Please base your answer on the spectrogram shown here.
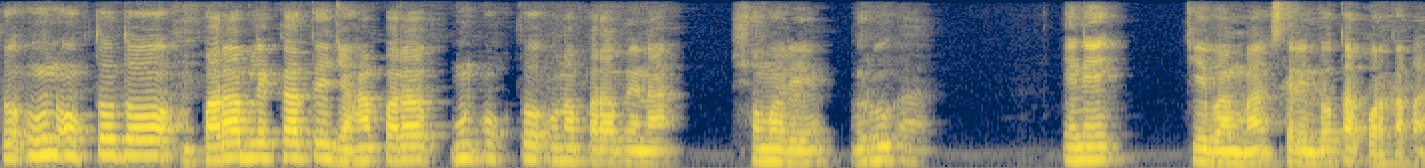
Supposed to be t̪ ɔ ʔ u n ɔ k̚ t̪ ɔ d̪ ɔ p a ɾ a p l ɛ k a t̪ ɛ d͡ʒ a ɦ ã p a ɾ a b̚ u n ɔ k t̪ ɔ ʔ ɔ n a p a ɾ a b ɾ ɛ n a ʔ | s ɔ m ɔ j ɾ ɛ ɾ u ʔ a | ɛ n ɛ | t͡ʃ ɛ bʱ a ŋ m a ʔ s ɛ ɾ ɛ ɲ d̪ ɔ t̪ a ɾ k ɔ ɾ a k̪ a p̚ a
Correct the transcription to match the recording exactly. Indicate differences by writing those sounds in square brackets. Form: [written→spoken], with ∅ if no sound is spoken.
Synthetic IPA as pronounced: t̪ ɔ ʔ u n ɔ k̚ t̪ ɔ d̪ ɔ p a ɾ a [p→b] l ɛ k a t̪ ɛ d͡ʒ a ɦ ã p a ɾ a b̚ u n ɔ k t̪ ɔ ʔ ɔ n a p a ɾ a b ɾ ɛ n a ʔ | s ɔ m ɔ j ɾ ɛ ɾ u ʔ a | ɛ n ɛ | t͡ʃ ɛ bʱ a ŋ m a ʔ s ɛ ɾ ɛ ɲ d̪ ɔ t̪ a ɾ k ɔ ɾ a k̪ a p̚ a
